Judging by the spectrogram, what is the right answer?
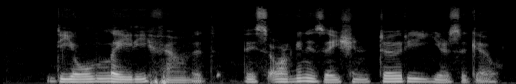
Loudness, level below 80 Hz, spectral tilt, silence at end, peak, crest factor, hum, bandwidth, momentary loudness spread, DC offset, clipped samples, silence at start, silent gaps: -25 LUFS; -48 dBFS; -6.5 dB/octave; 0.2 s; -8 dBFS; 16 dB; none; 16 kHz; 12 LU; under 0.1%; under 0.1%; 0.45 s; none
